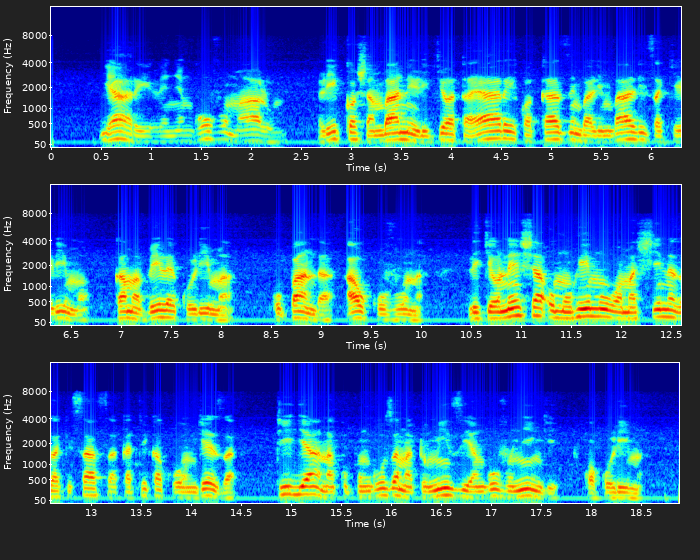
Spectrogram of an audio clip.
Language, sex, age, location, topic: Swahili, male, 25-35, Dar es Salaam, agriculture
